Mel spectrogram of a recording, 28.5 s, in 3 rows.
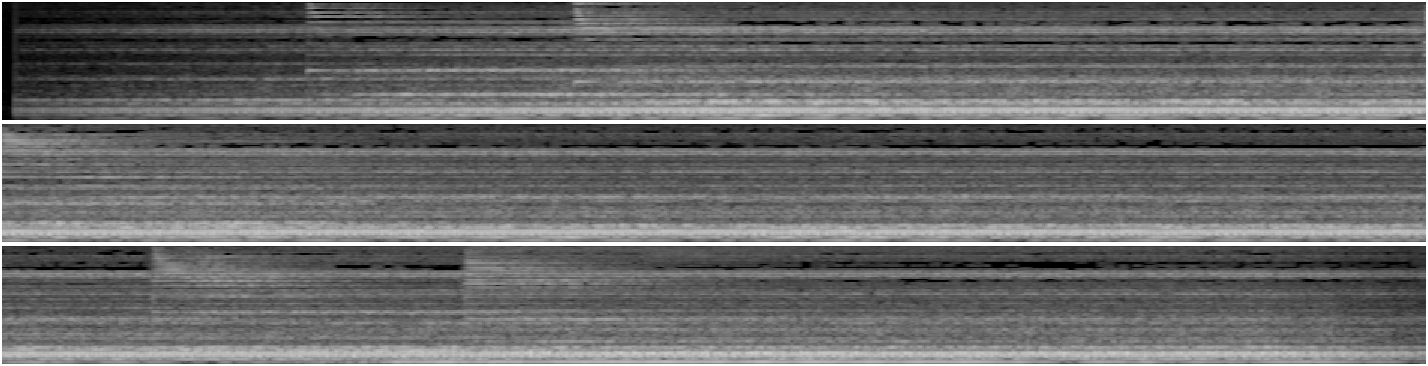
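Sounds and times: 
gamma brainwave audio tone: 0.7s - 28.4s.

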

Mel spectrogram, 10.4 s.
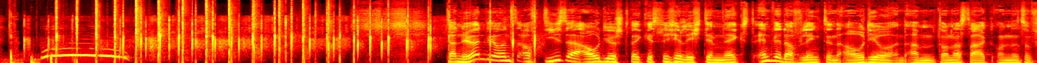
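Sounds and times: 
audience applause: 0.3s - 5.5s
speech: 4.5s - 10.3s.

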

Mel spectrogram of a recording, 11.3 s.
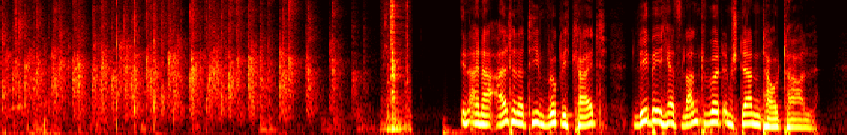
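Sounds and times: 
audience applause: 0.0s - 5.0s
speech: 6.1s - 10.9s.

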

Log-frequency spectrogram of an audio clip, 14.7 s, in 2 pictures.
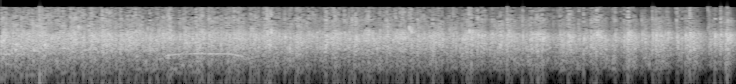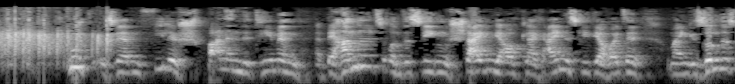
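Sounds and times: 
audience applause: 0.0s - 8.6s
speech: 8.1s - 14.7s.

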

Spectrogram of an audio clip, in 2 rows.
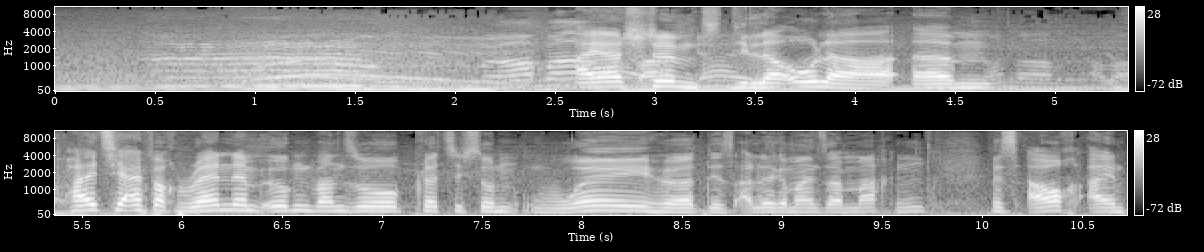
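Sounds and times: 
loud car exhaust revving past: 0.0s - 6.5s
laughter: 0.5s - 9.8s
speech: 2.6s - 4.8s, 5.4s - 10.7s.

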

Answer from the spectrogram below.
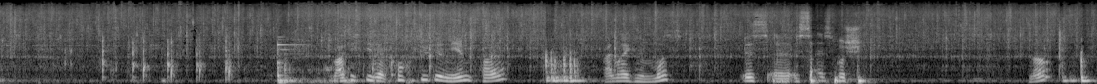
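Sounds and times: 
onions sizzling in hot oil: 0.0s - 10.9s
speech: 3.4s - 8.9s, 10.3s - 10.9s.

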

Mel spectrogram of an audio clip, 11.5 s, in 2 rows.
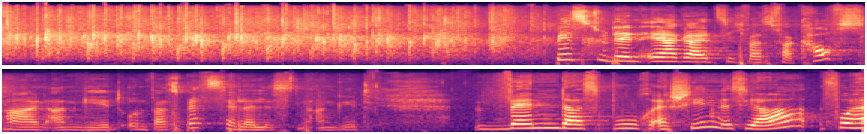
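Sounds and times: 
steady applause from a group: 0.0s - 4.2s
speech: 3.8s - 11.5s.

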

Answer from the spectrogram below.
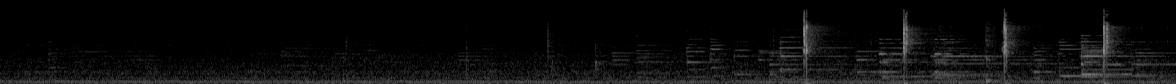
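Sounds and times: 
soft sustained music: 0.0s - 11.7s
crisp finger snaps in a song: 7.7s - 11.5s.

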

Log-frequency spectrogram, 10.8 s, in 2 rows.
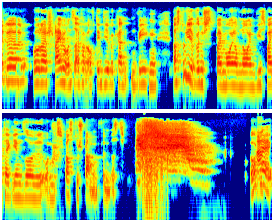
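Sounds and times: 
speech: 0.0s - 8.6s, 10.4s - 10.8s
cats fighting: 8.1s - 9.8s.

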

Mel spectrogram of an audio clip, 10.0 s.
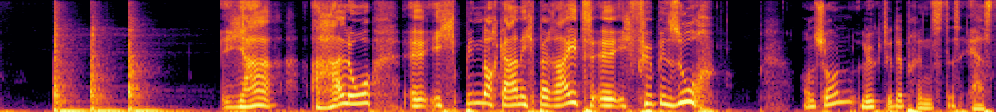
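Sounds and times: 
knocking on a door: 0.5s - 1.8s
speech: 2.2s - 7.2s, 8.0s - 9.9s.

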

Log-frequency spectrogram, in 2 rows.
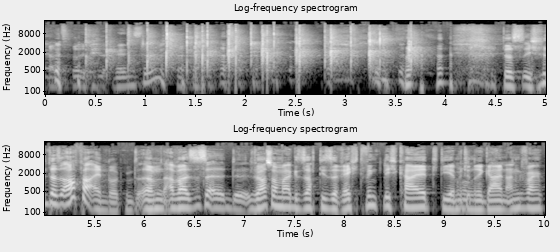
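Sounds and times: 
speech: 0.0s - 2.4s, 3.3s - 9.9s
laughter: 0.0s - 4.6s
inserted applause sound effect: 0.4s - 3.9s.

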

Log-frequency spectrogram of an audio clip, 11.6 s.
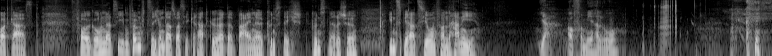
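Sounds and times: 
speech: 0.0s - 7.2s, 8.1s - 9.4s, 11.3s - 11.5s
headset squeaking: 9.4s - 10.7s.

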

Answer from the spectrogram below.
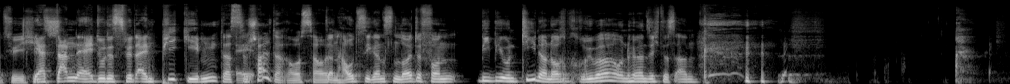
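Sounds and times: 
speech: 0.0s - 8.2s
person drinking from a glass: 8.5s - 10.0s.

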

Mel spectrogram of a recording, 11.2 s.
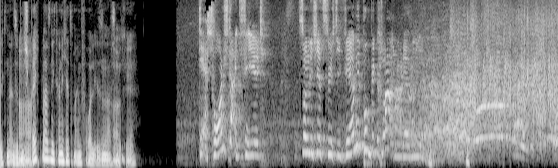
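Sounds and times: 
speech: 0.0s - 2.8s, 4.0s - 5.4s, 6.0s - 9.6s
laughter: 7.8s - 11.1s
audience applause: 8.5s - 11.1s.

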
